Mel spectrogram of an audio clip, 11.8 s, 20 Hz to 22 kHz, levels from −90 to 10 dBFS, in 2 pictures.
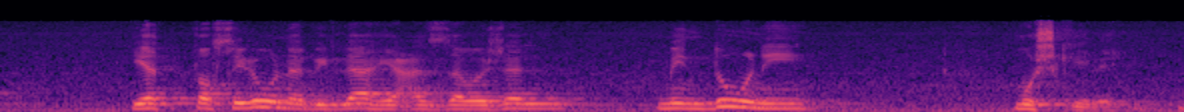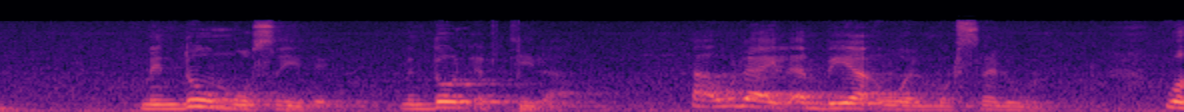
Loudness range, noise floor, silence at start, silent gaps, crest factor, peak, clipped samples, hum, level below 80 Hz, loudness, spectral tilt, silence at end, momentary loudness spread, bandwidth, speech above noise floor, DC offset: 4 LU; -45 dBFS; 0 s; none; 14 dB; -12 dBFS; under 0.1%; none; -52 dBFS; -25 LUFS; -6 dB/octave; 0 s; 22 LU; 10.5 kHz; 20 dB; under 0.1%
